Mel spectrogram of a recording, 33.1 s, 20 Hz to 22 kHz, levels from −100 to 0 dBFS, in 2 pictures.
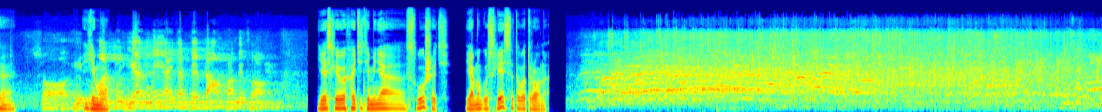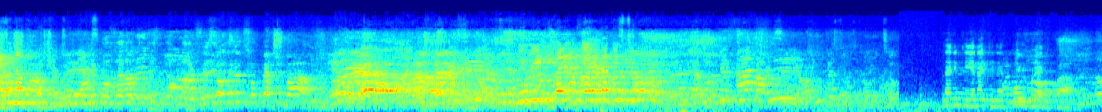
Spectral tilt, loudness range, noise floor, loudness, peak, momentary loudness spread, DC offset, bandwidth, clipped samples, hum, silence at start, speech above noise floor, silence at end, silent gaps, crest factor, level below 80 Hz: -5 dB/octave; 16 LU; -55 dBFS; -27 LUFS; -6 dBFS; 21 LU; under 0.1%; 16.5 kHz; under 0.1%; none; 0 s; 32 dB; 0 s; 4.67-4.72 s, 8.30-8.49 s; 22 dB; -58 dBFS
